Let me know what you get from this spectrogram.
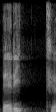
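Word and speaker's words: בְּרִית: 한번 마음에 새기시기 바랍니다 자 베리트 아고 합니다 베리라고 읽어요 이게 무슨 단어라고 언약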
